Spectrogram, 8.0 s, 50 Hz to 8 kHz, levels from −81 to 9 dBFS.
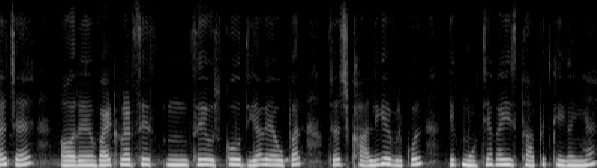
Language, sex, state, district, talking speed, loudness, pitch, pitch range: Hindi, female, Chhattisgarh, Balrampur, 165 wpm, -15 LUFS, 235 Hz, 215-245 Hz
